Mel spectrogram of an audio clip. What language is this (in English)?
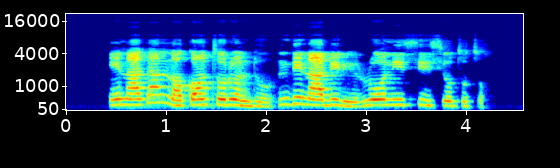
Igbo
